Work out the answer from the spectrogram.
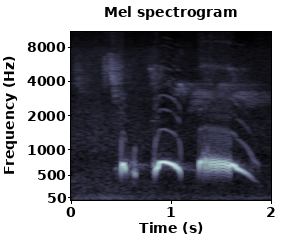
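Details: Spotted dove cooing in Thổ Đồng style as a lure to spur other doves: a brief stuttered double note, a smooth rounded coo, then a long, slightly trilled coo sliding down in pitch.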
